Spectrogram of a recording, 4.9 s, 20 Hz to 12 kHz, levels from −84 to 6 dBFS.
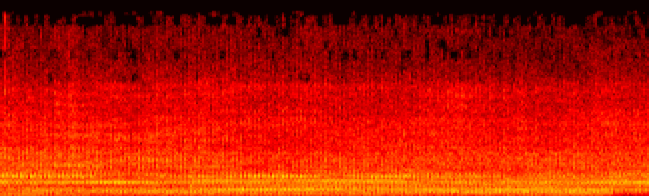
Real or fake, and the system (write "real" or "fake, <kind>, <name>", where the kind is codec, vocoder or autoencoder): real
